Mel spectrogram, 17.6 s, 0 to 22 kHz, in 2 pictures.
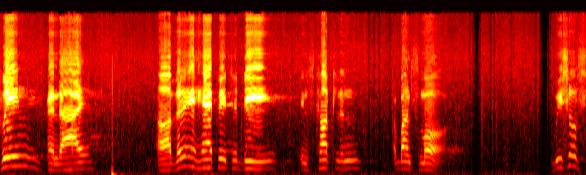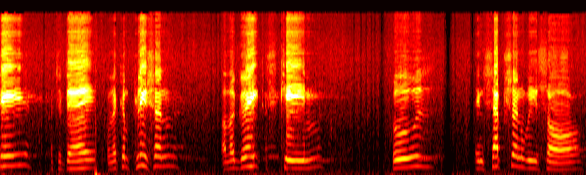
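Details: An adult man with a stutter since childhood who had speech therapy, giving a 1938 public speech in Glasgow; stuttering.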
